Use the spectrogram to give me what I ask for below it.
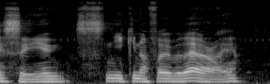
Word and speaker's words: ye: norse thorne um rune which basically means th and it's pronounced th so that ye oldie tavern is just the old tavern it's it's like it's pronounced the so it's kind of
